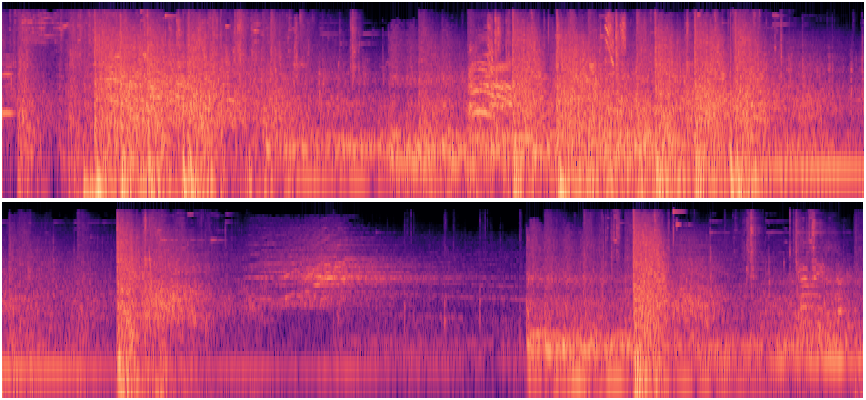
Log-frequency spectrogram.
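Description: A chaotic gunfight in the video game L.A. Noire, with sustained loud bursts of rapid gunfire and overlapping shots, a brief lull near the end before more firing resumes, and voices mixed in.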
